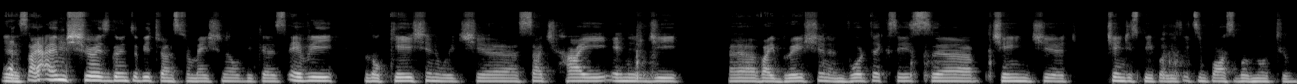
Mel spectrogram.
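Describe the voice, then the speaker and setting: A man hosting a podcast in English. His voice sits a little high for a man and sounds close and dry, with no room behind it. He talks in a measured, earnest way and pauses often to find his words. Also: fairly even intonation, darkish tone, no echo. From Romania. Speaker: podcast host. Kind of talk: conversational interview.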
